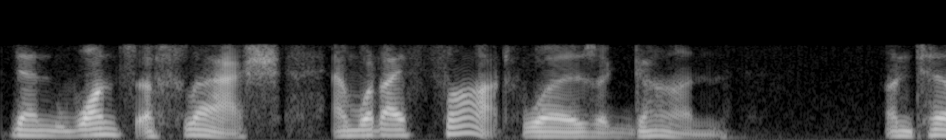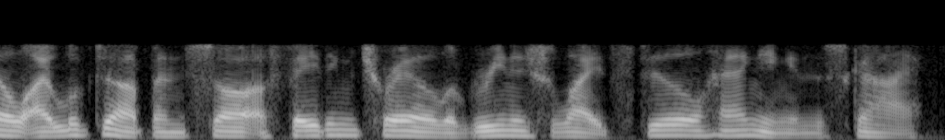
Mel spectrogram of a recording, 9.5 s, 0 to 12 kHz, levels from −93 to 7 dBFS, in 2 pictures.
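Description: Speech, with no technical fault anywhere in the recording. It comes through the AMR narrowband mobile codec at a rate that fits 12.2 kbps, so everything above 4 kHz is gone and the sound has the slightly processed, telephone-band quality of that path, with only light codec colouring.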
